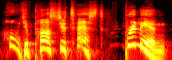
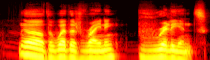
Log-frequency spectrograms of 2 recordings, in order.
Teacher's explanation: Listen to that dead flat tone of sarcasm.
